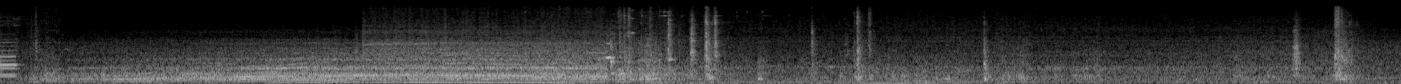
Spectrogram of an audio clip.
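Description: A car driving, with a continuous low engine and road rumble under scattered faint clicks and knocks, and no talking.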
